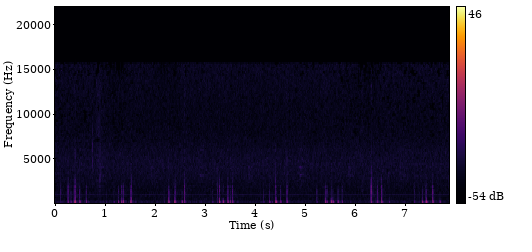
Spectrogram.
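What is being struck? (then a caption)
Granulated cork board. Long acrylic nails scratch close up across a flat, solid sheet of granulated cork board. About eight clusters of quick, dull scratching strokes arrive roughly once a second. The sound is low and muffled with almost no high end, and a faint steady tone hums underneath.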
